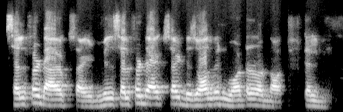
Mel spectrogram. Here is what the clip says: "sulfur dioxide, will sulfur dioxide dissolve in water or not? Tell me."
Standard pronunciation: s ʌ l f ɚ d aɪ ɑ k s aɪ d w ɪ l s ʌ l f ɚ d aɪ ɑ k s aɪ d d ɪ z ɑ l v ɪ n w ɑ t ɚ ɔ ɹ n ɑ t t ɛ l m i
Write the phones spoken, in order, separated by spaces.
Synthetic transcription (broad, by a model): s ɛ l f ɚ d aɪ ɑ k s aɪ d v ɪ l s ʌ l f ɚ d aɪ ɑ k s aɪ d d ɪ z ɑ l v ɪ n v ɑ t ɚ ɔ ɹ n ɑ t t ɛ l m i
